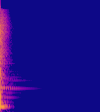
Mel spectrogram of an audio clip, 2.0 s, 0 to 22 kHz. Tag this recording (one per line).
14x6
accent
beyer
breckner
combo
drum
drums
electrovoice
josephson
kent
layer
layers
ludwig
mic
microphone
microphones
mics
multi
neumann
sample
samples
shure
snare
technica
velocity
